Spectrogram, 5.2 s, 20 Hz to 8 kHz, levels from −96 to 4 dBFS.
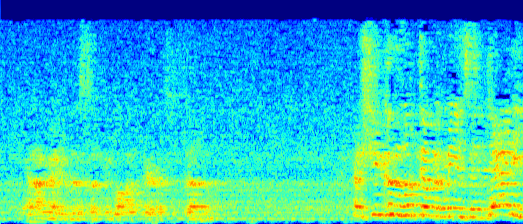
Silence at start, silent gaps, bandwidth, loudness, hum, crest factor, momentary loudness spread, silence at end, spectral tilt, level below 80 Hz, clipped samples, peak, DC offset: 0 s; none; 7.6 kHz; -19 LUFS; none; 18 dB; 20 LU; 0 s; -3 dB/octave; -70 dBFS; under 0.1%; -2 dBFS; under 0.1%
